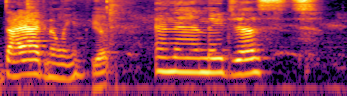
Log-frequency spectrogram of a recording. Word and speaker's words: Diagon Alley: Yeah, Harry he did not pronounce Diagon Alley correctly, which, if you look at it, it's just diagonally.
